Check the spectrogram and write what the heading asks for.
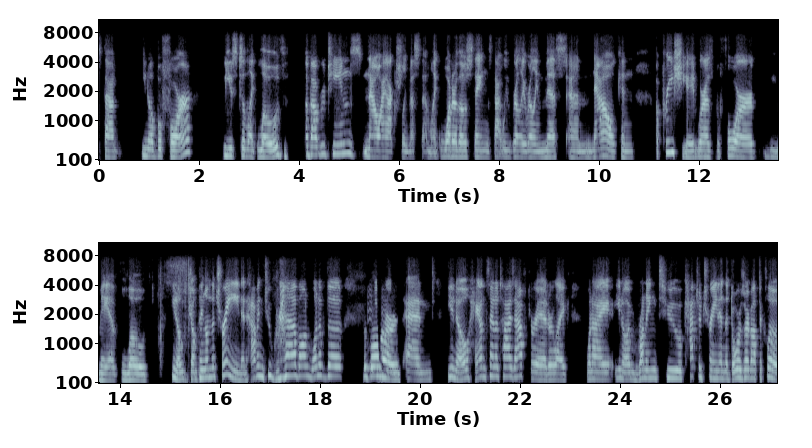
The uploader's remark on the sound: This recording is the first of many virtual recordings to come.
